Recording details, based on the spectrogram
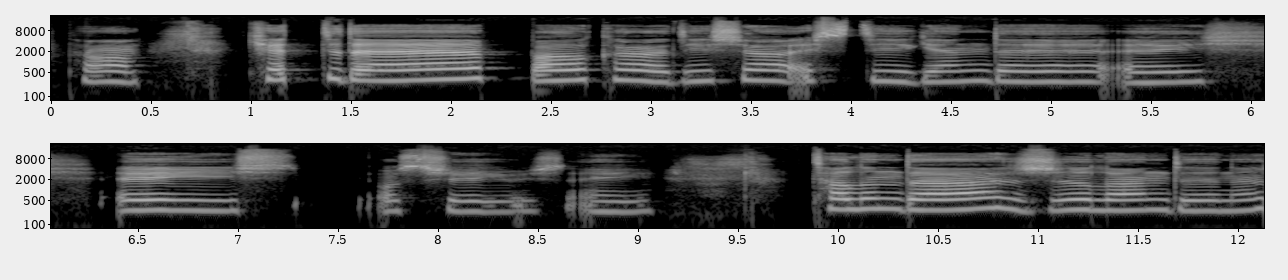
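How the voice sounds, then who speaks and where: A woman teaching a language lesson, translating lyrics word by word with slow, halting explanations full of fillers. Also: high voice, gravelly, a little mellow, smooth.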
